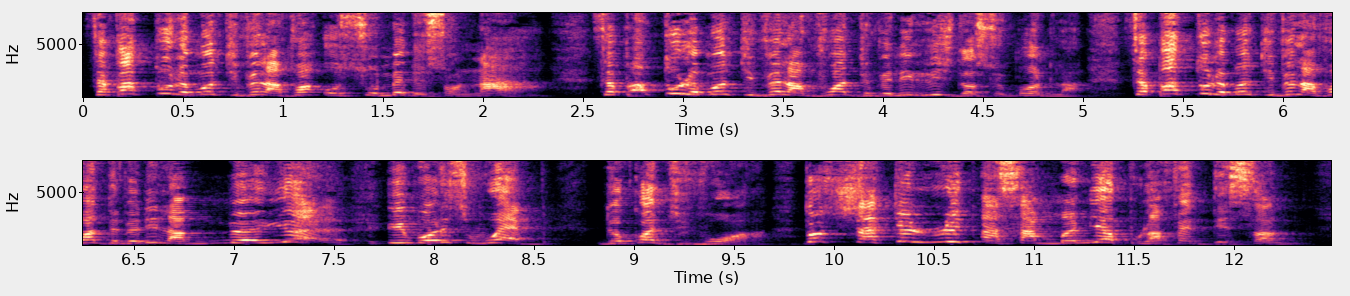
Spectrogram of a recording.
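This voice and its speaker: A man's voice: extremely high pitch, very animated, a little fast, few pauses, pushed and bright. A man with an Ivorian French accent giving an emphatic, impassioned live stream rant into his phone. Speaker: social media personality.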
